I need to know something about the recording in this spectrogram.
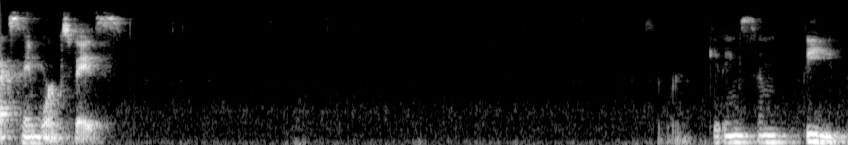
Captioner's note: no sound - waiting for comments in the chat box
